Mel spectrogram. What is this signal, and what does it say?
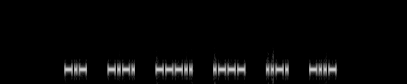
Morse code, heard as a keyed tone, about 52 wpm, spaced as for 29 wpm, 700 Hz. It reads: KC8JFX
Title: USA Call Signs - 6 Characters - 3x Character Spacing - 50wpm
